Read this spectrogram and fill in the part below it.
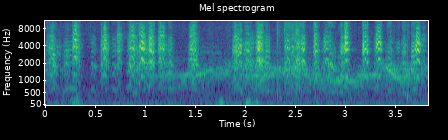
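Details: A crowd of gulls at Yakutsk gives loud, nasal, honking cries in rapid overlapping bursts. Low rumbling noise sits underneath.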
